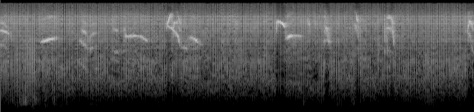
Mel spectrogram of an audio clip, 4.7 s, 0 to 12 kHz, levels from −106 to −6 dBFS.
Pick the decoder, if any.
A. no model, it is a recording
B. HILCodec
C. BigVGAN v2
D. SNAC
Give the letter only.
C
